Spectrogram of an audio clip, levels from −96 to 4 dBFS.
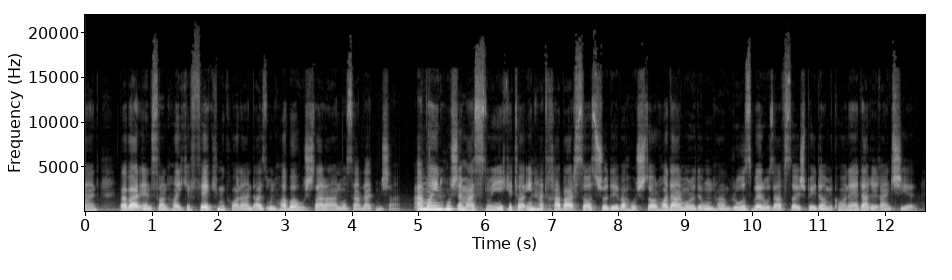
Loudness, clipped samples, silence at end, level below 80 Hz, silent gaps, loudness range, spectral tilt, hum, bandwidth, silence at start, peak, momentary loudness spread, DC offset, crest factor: -19 LUFS; under 0.1%; 0.15 s; -54 dBFS; none; 5 LU; -6 dB/octave; none; 16 kHz; 0 s; 0 dBFS; 11 LU; under 0.1%; 18 dB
